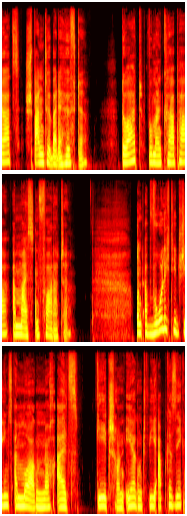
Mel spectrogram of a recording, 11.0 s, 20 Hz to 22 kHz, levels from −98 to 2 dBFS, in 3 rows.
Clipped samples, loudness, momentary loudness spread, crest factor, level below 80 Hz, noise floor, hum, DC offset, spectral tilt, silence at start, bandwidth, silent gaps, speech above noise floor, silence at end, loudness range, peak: under 0.1%; -20 LUFS; 11 LU; 18 dB; -58 dBFS; -59 dBFS; none; under 0.1%; -5.5 dB/octave; 0 s; 19 kHz; none; 40 dB; 0 s; 3 LU; -2 dBFS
